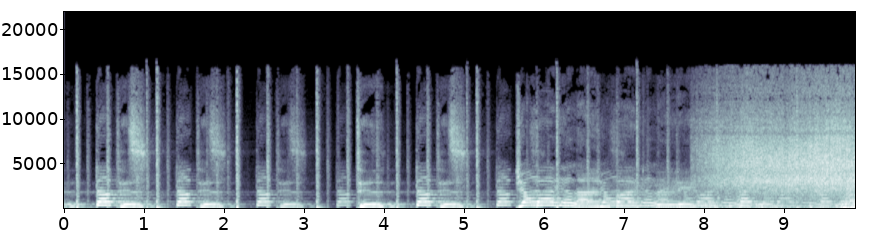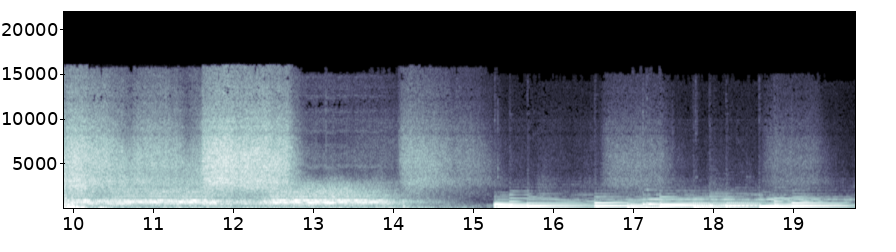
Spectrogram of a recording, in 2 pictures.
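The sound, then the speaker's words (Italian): A steam train, the one featured in the programme L'Ombelico del Mondo, lets out a series of short, chord-like whistle blasts, then a long, loud hiss of escaping steam, followed by more sustained whistle tones. “Questo suono invece è molto familiare a chi ascolta L'Ombelico del Mondo, perché in un bel momento del programma spunta il nostro treno a vapore.”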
